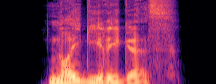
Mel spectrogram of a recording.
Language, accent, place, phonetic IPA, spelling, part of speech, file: German, Germany, Berlin, [ˈnɔɪ̯ˌɡiːʁɪɡəs], neugieriges, adjective, De-neugieriges.ogg
- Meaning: strong/mixed nominative/accusative neuter singular of neugierig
